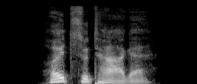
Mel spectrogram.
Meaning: nowadays, these days (in the present era; in the world as it is today)
- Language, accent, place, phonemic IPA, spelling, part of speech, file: German, Germany, Berlin, /ˈhɔʏ̯.tsuˌtaːɡə/, heutzutage, adverb, De-heutzutage.ogg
